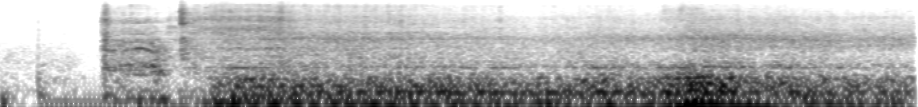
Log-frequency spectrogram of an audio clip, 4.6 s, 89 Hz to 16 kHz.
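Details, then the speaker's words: Freshly restored 1967 Hemi GTX convertible, 426 Hemi with a 4-speed, started for its first drive after restoration: a quick crank catches within a second and settles into a deep, steady, lumpy idle with no knocks or misses; sounds healthy. "That sound nice? Oh, Sounds healthy. it does."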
